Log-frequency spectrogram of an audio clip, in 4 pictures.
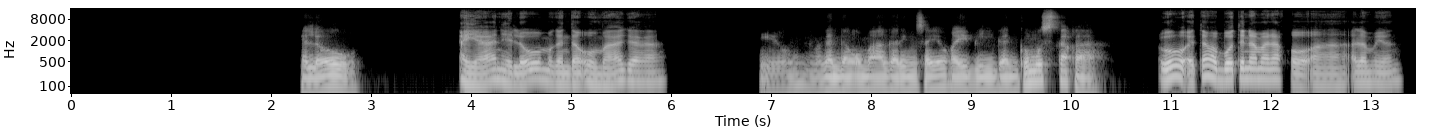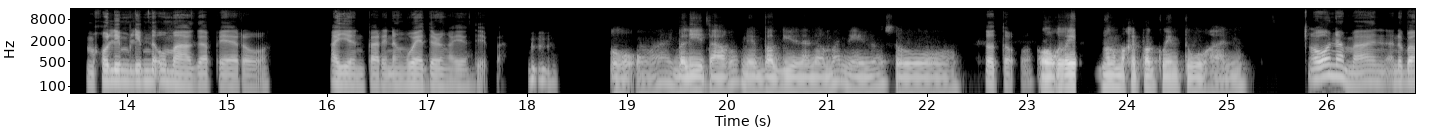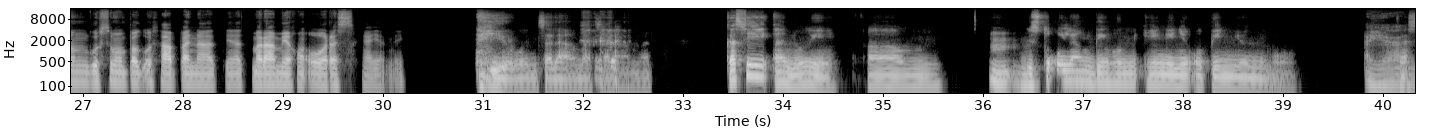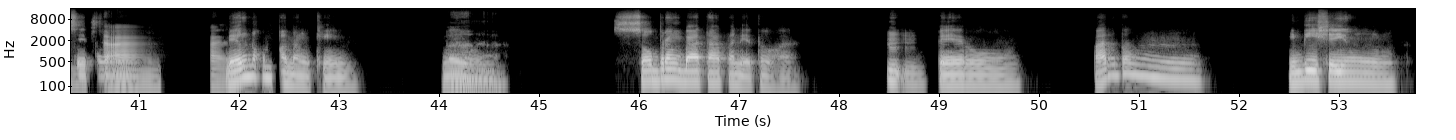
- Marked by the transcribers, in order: distorted speech; static; chuckle; tapping; drawn out: "bang"
- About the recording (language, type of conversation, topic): Filipino, unstructured, Ano ang mga epekto ng labis na paggamit ng social media sa kalusugang pangkaisipan?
